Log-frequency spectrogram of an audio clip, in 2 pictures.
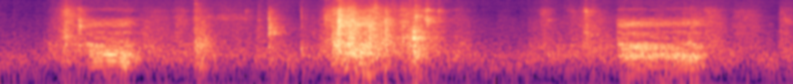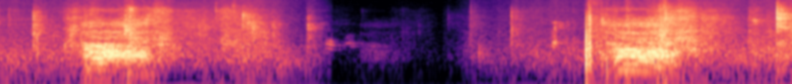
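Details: Tranquilized wild deer, darted then dosed again by hand, with a severely injured right rear leg after jumping through a house window, snores with rough, noisy breaths repeating slowly and somewhat irregularly in a small room.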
